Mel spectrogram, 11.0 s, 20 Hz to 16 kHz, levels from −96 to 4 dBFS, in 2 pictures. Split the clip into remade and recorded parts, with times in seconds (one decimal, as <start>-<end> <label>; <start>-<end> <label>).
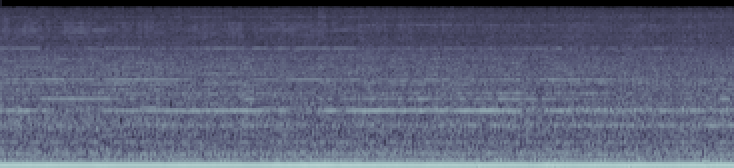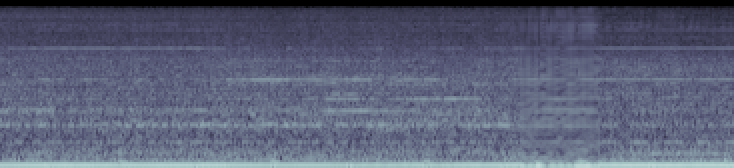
0.0-9.4 recorded; 9.4-10.0 remade; 10.0-11.0 recorded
